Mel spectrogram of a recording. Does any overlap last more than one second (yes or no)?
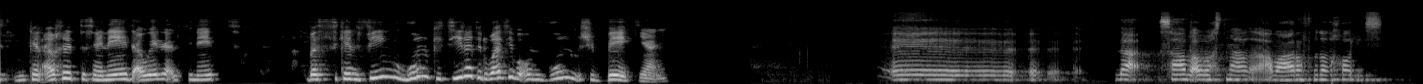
no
